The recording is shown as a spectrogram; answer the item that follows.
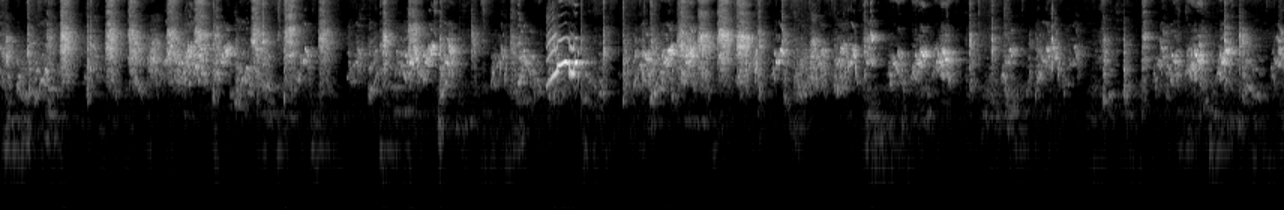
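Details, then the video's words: Hungry cockatiel chicks at feeding time make a nearly continuous stream of rasping, wheezy begging squawks, with barely any pause and one brief thin whistle midway. "Alimentação para filhotes de Calopsitas."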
